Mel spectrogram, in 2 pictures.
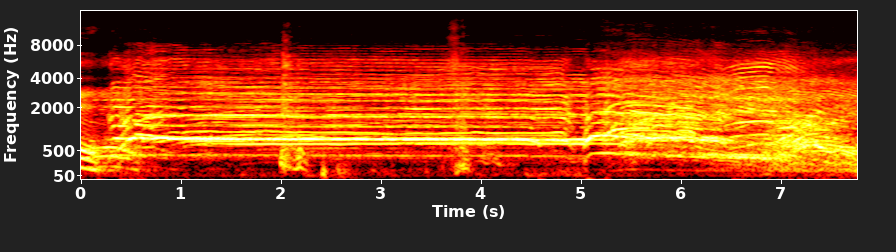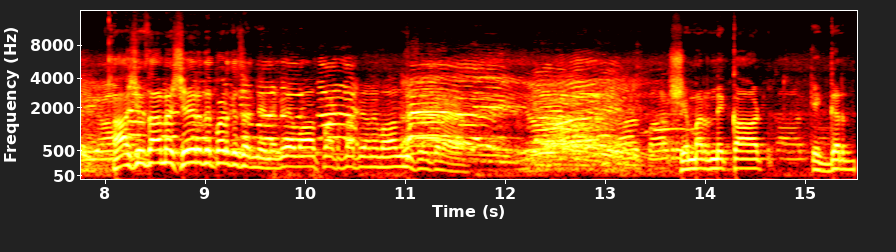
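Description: A man chants and sings loudly and with emotion through a microphone and loudspeakers.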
